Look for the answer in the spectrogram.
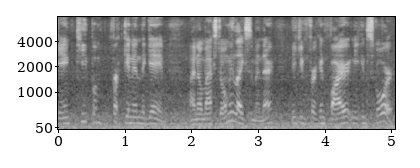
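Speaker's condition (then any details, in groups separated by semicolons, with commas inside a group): No condition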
